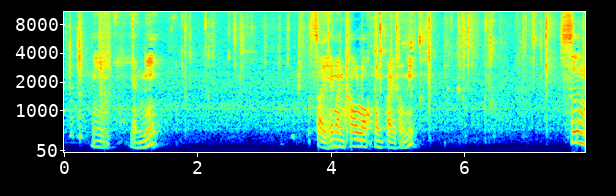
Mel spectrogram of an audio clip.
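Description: Small plastic parts click and snap together as a toy figure is fitted.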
